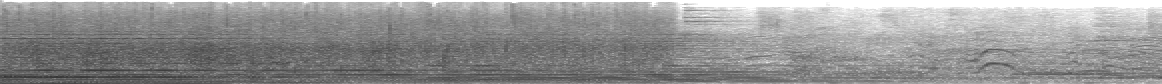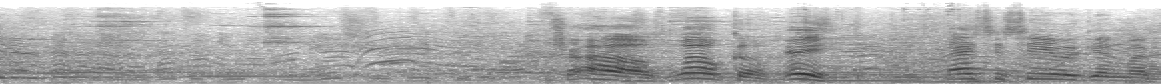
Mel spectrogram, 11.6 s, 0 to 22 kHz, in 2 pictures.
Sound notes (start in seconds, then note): 3.9 background chattering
